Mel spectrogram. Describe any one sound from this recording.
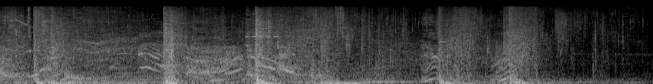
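Loud thuds and blows ring out in a fight.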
